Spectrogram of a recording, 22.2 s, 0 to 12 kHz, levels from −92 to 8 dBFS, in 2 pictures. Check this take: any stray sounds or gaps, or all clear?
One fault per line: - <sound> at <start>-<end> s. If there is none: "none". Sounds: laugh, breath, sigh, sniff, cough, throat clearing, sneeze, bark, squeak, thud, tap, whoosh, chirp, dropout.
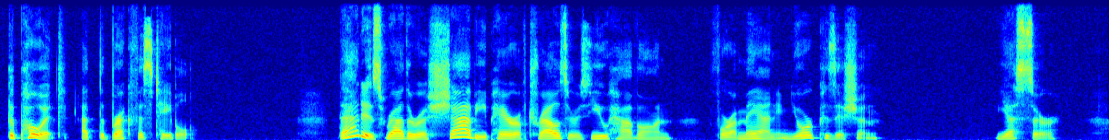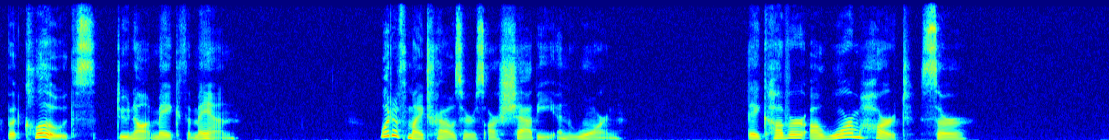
none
